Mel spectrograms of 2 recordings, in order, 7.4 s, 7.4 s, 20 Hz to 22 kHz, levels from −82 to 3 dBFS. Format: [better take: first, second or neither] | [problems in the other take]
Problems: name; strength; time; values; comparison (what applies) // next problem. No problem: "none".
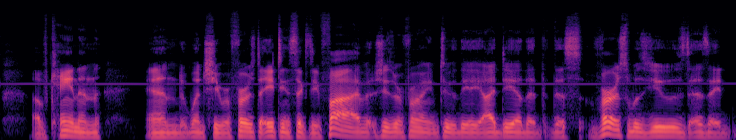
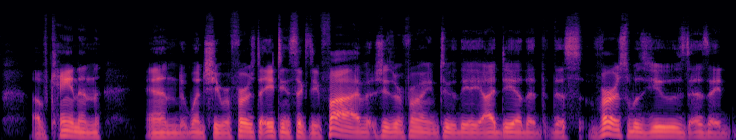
second | high-pitched whine; faint; throughout; 2 kHz, 30 dB below the speech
